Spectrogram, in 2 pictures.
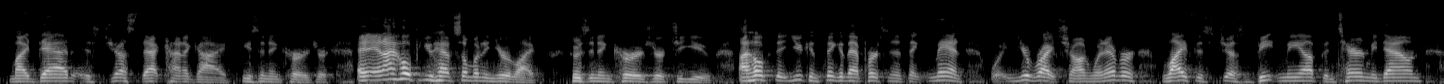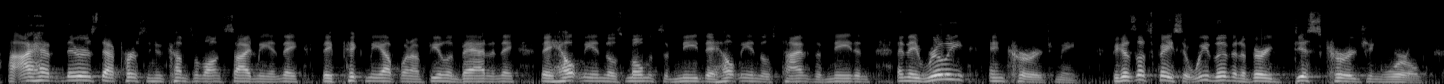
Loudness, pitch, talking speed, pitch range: -24 LUFS, 150 Hz, 225 wpm, 135-175 Hz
